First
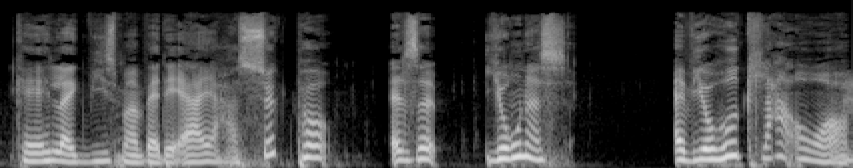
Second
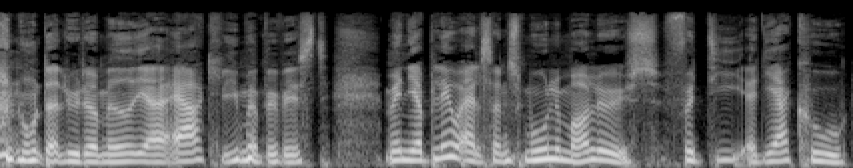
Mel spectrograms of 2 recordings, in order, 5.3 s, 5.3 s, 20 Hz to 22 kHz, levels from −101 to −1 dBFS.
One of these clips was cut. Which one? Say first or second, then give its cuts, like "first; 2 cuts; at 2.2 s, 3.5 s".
first; 1 cut; at 2.3 s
